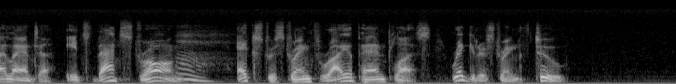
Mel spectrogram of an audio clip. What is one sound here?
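A woman speaks calmly, heard through a television broadcast.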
